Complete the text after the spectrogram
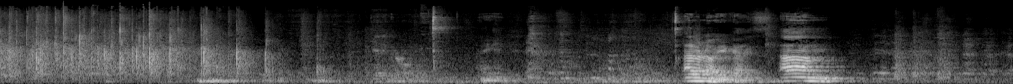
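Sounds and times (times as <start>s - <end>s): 
audience applause: 0.0s - 2.9s
laughter: 5.2s - 6.7s, 8.6s - 10.1s
speech: 6.8s - 8.5s.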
